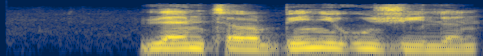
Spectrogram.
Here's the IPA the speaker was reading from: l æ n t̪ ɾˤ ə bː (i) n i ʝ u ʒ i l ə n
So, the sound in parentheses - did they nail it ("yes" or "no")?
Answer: yes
